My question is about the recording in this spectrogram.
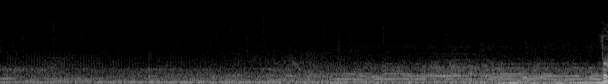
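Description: Low, held orchestral chords from the film score, played quietly. Under them runs a steady rain-like hiss of wind, rain and sea spray from the stormy wreck scene.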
